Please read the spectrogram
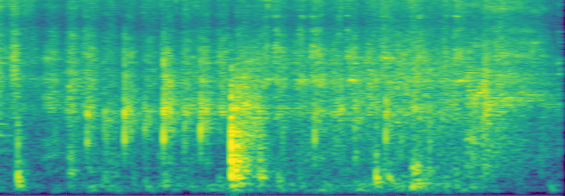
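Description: Wooden rolling pin rolling pizza dough on a floured wooden board: rubbing strokes with irregular small knocks, the loudest knock a little under two seconds in.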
